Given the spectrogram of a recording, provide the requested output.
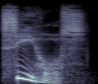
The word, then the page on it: seahorse: British English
